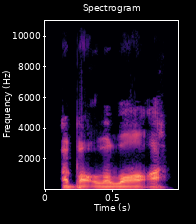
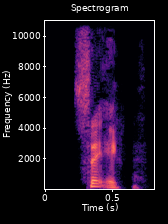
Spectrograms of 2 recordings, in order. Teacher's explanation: you replace the t with the closure of your vocal cords, your vocal folds. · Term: glottle stop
